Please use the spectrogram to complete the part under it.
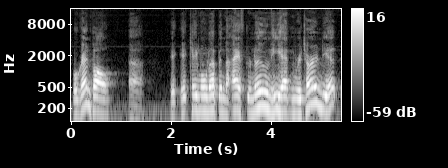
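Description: Man, Appalachian accent, folksy sermon storyteller, slightly high mellow voice, halting repetitive phrasing. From Appalachia, southwest Virginia. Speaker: preacher.

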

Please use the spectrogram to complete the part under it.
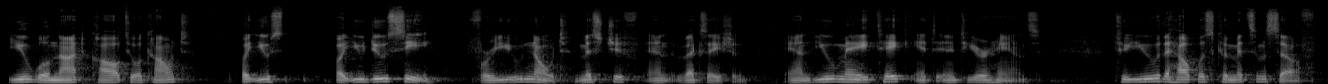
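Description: Low-voiced man reading at a pulpit microphone. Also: fairly bright tone. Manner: measured, emphatic reading aloud. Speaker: worship leader. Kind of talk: scripture reading in church. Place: church sanctuary.

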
